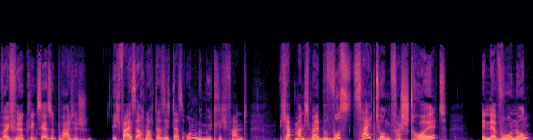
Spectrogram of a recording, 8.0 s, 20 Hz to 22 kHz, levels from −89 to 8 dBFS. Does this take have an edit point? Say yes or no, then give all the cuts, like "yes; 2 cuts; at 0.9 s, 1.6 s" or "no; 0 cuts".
no; 0 cuts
